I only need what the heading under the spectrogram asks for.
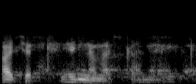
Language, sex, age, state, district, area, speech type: Hindi, male, 30-45, Uttar Pradesh, Azamgarh, rural, conversation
